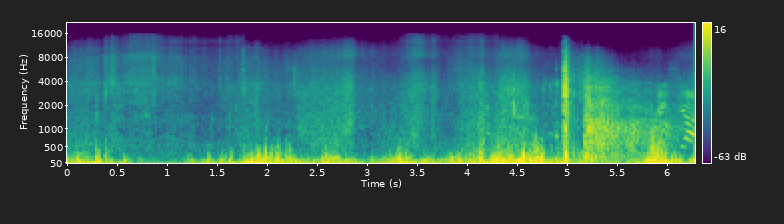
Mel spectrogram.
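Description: Walking through dry, matted field grass, with rustling and wind rumbling on the microphone. A single sharp crack sounds about five seconds in.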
